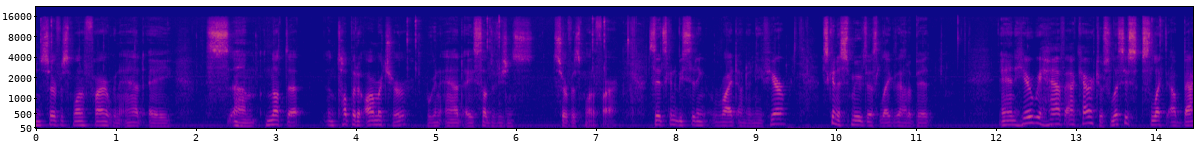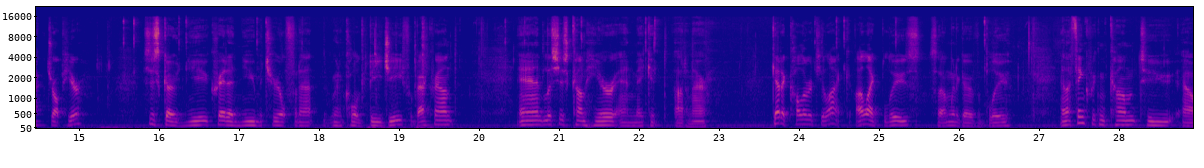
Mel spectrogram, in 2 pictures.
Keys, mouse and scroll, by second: 9.5 alt+a, 10.4-12.5 scroll down 1, 13.1 scroll up 1, 14.1 click, 14.4-14.7 scroll down 1, 15.3 g, 15.8 right click, 16.4-22.1 drag, 20.4 Return, 23.0 scroll up 1, 25.3 click.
